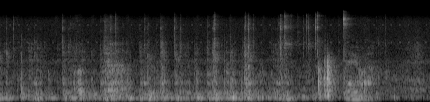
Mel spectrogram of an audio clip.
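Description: A ratchet wrench clicks in short bursts while loosening the mounting nut of a Grohe washbasin mixer tap, close up, with a person speaking briefly over the ratcheting.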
